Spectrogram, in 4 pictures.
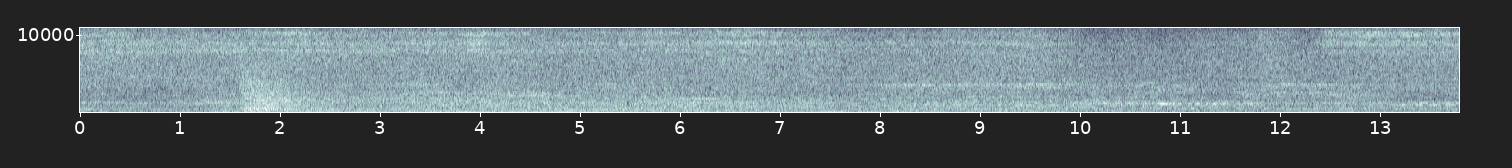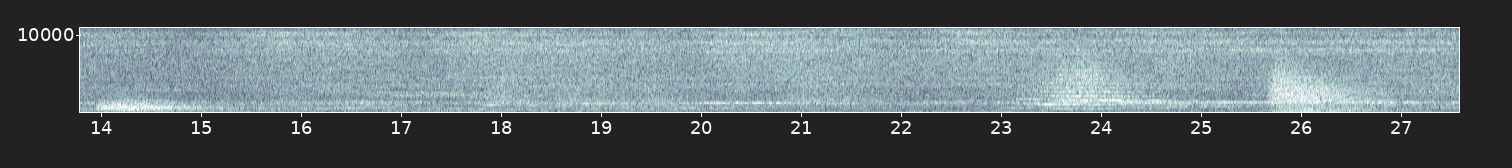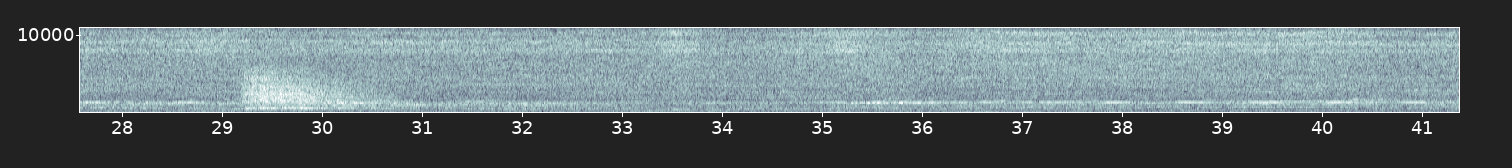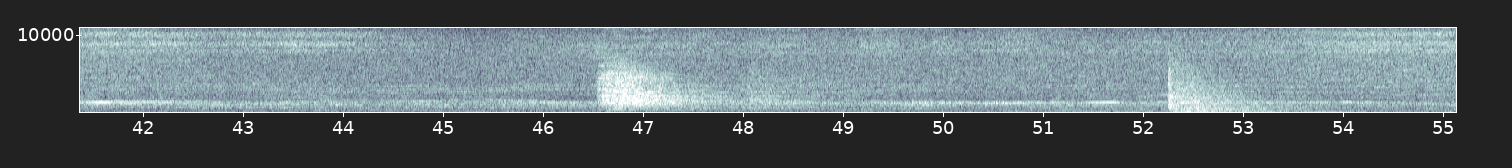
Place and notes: SBG, Puigneró, antigua fábrica - Almacén Fundició Benito
Ambiente de trabajo en uno de los espacios de la antigua fábrica Puigneró que han sido reocupados por la Fundició Benito. Es Agosto y apenas hay una veintena de los alrededor de sesenta trabajadores habituales.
